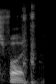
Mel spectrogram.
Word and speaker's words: FUT: It's foot. FUT. Yeah, it's Okay.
